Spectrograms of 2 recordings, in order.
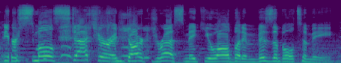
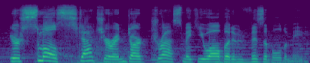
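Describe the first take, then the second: First: It is said at a louder volume. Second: It is said at a quieter volume.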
